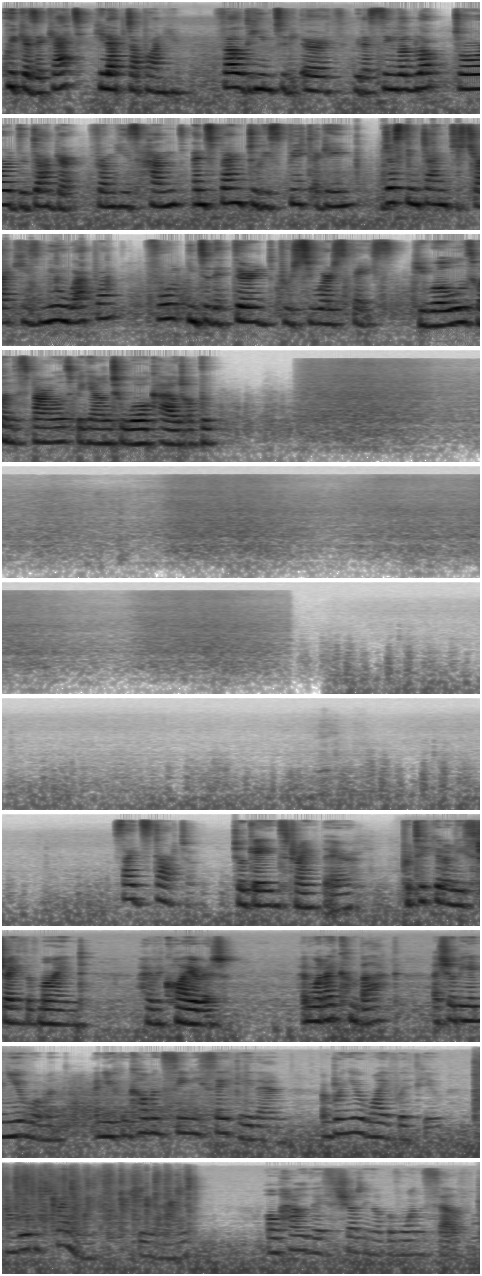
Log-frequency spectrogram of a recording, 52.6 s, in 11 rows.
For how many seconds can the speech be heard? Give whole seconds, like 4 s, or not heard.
33 s.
